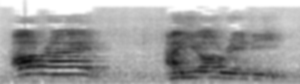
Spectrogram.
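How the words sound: There is a clear pause after alright. The word is used to catch attention. The speaker calls it right. "I say alright and I stop. I pause for a while"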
